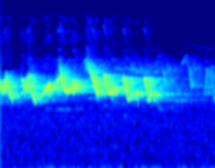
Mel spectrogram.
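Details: Purple finch singing a fast, rich warble of slurred notes sliding up and down, running continuously for about two seconds and fading slightly at the end.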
